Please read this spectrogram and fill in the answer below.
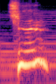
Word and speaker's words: tu: The U sound. It's in Y, like a Y format, but it's pronounced as in tu.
